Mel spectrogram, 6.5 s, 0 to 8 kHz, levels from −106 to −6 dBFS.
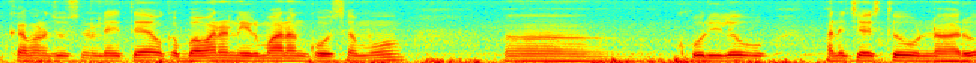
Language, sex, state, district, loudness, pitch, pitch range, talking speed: Telugu, male, Andhra Pradesh, Guntur, -17 LUFS, 120 Hz, 115-125 Hz, 100 wpm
